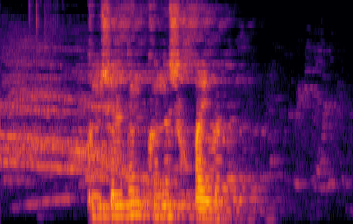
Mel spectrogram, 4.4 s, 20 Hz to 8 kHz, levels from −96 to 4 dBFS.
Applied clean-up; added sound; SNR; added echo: classical method WPE with log-MMSE.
